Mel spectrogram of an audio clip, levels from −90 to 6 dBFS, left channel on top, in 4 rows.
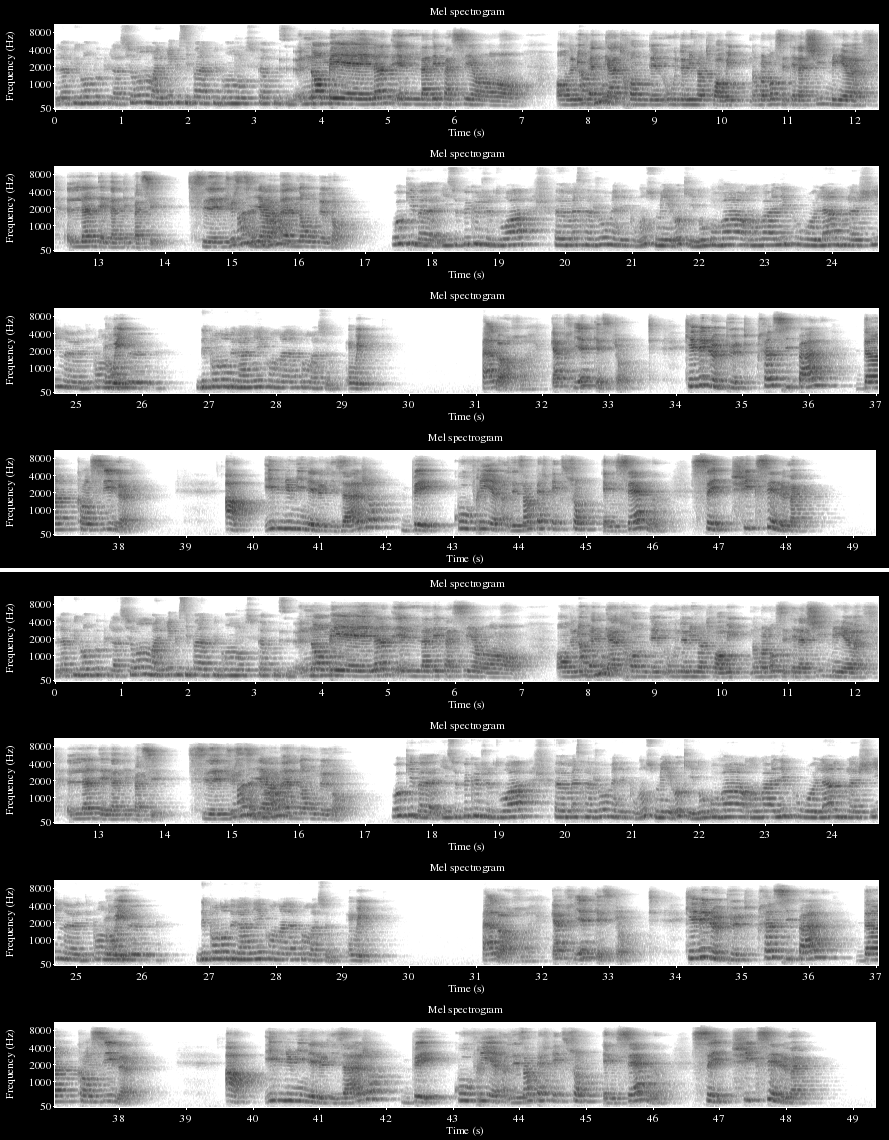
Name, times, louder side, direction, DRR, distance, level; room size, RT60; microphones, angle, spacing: voice 1, 0.0-3.6 7.8-8.3 15.1-15.8 17.4-26.0 26.8-28.9, right 1 dB, 20° right, -3 dB, 0.4 m, -30 dB
voice 2, 3.6-6.9 7.5-13.8 14.4-16.6 25.4-25.7 29.1-29.3 31.1-33.3 33.9-35.0 35.2-36.2 36.7-38.3 39.6-39.8 40.2-41.9 42.2-42.6 43.1-45.0 45.2-46.1 46.6-48.2, left 2 dB, 85° left, -2 dB, 0.7 m, -26 dB
2.2 x 2.1 x 2.8 m, 0.82 s
head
